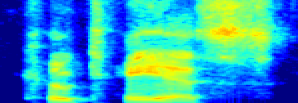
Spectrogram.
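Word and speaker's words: Koteas: Uh, how was that name pronounced again? I actually went and looked it up. Cotus.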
